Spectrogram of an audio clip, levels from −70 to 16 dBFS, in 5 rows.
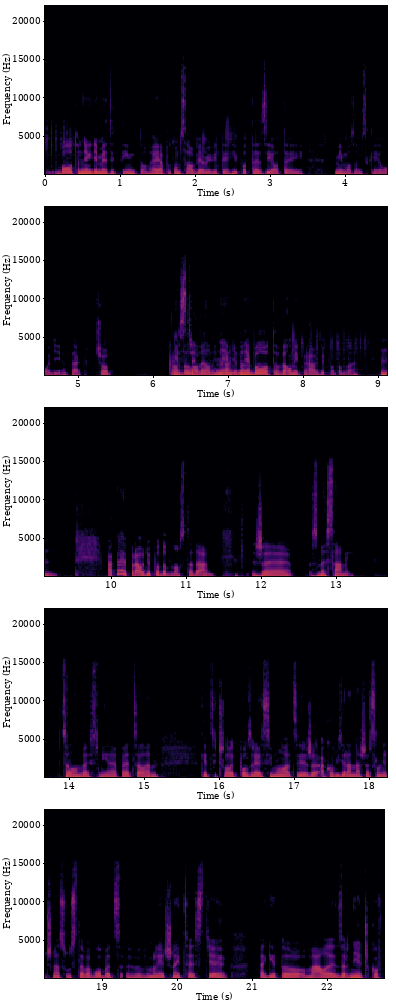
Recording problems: household noises; faint; throughout; 30 dB below the speech

